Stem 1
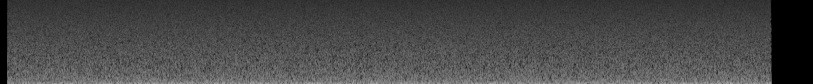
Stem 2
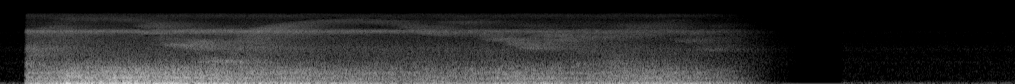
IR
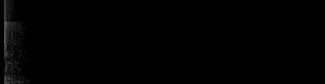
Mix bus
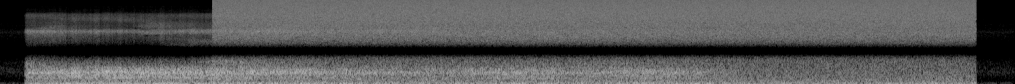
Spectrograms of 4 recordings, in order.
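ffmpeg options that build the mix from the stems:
-filter_complex "[0:a]adelay=2050,volume=1dB[a];[1:a]alimiter=limit=-12.5dB:level=0:latency=1:release=39,equalizer=f=610:w=0.98:g=14.5,volume=-5.5dB[b];[a][b]amix=inputs=2:normalize=0,aexciter=amount=2.3:drive=9.2:freq=3.4k,asuperstop=centerf=1800:order=8:qfactor=1.3"

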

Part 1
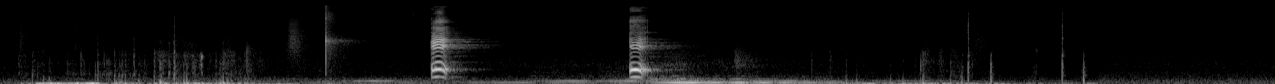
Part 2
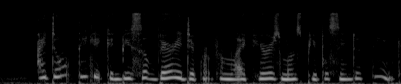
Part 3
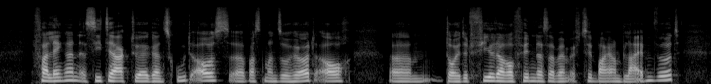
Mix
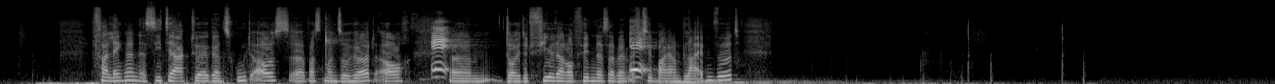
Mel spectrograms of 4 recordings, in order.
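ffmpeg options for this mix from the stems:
-filter_complex "[0:a]equalizer=f=4.8k:w=0.75:g=13,volume=-6dB[a];[1:a]adelay=800,volume=-15.5dB[b];[2:a]lowshelf=f=330:g=7,aeval=exprs='0.562*(cos(1*acos(clip(val(0)/0.562,-1,1)))-cos(1*PI/2))+0.0282*(cos(8*acos(clip(val(0)/0.562,-1,1)))-cos(8*PI/2))':c=same,adelay=600,volume=1dB[c];[b][c]amix=inputs=2:normalize=0,crystalizer=i=6:c=0,acompressor=threshold=-24dB:ratio=3,volume=0dB[d];[a][d]amix=inputs=2:normalize=0,highshelf=f=7.9k:g=-9"

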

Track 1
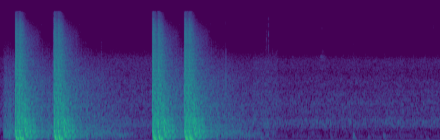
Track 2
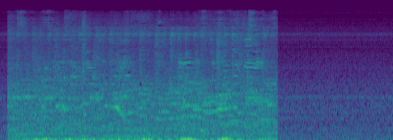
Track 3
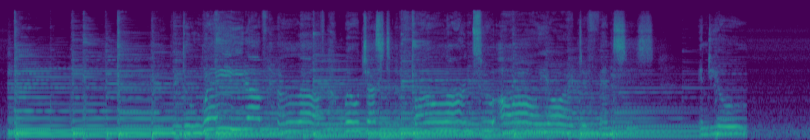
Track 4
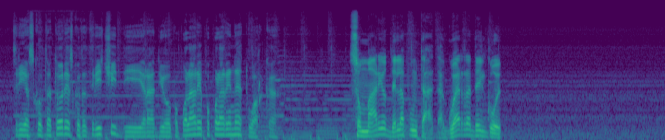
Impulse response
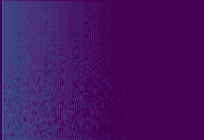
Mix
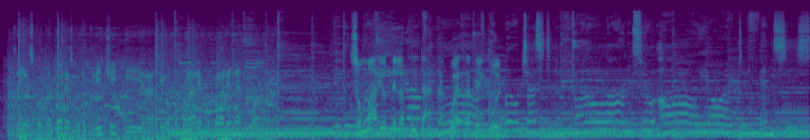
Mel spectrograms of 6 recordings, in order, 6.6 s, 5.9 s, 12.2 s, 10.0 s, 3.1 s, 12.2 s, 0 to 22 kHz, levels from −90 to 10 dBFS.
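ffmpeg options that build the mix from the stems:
-filter_complex "[0:a]acrossover=split=140[a][b];[b]acompressor=threshold=-41dB:ratio=2[c];[a][c]amix=inputs=2:normalize=0,adelay=50,volume=1.5dB[d];[1:a]lowpass=f=2.9k:p=1,volume=-12.5dB[e];[2:a]bandreject=f=50:t=h:w=6,bandreject=f=100:t=h:w=6,bandreject=f=150:t=h:w=6,bandreject=f=200:t=h:w=6,adelay=2400,volume=2dB[f];[3:a]volume=-10dB[g];[d][f]amix=inputs=2:normalize=0,acompressor=threshold=-36dB:ratio=6,volume=0dB[h];[e][g][h]amix=inputs=3:normalize=0,equalizer=f=170:w=1.4:g=4"

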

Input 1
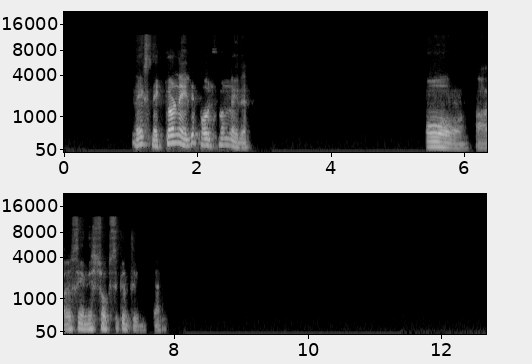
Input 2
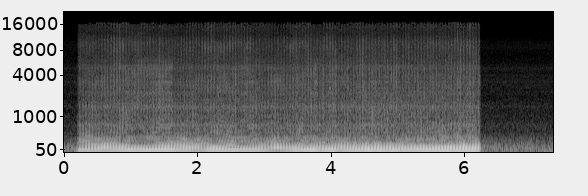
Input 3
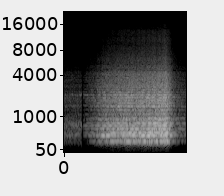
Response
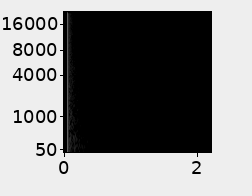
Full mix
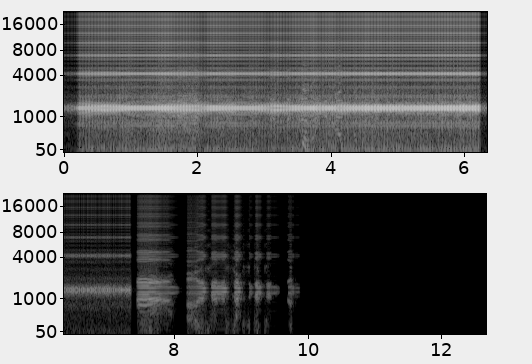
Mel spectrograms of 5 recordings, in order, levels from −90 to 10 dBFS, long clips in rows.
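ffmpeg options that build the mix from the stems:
-filter_complex "[0:a]highpass=84,equalizer=f=280:w=1.1:g=-3,asoftclip=type=tanh:threshold=-18dB,adelay=2000,volume=-12dB,asplit=2[a][b];[b]volume=-20dB[c];[1:a]volume=-0.5dB,asplit=2[d][e];[e]volume=-17.5dB[f];[2:a]adelay=450,volume=-14dB[g];[3:a]atrim=start_sample=2205[h];[c][f]amix=inputs=2:normalize=0[i];[i][h]afir=irnorm=-1:irlink=0[j];[a][d][g][j]amix=inputs=4:normalize=0,lowpass=1.4k,aeval=exprs='val(0)*sgn(sin(2*PI*1400*n/s))':c=same"

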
